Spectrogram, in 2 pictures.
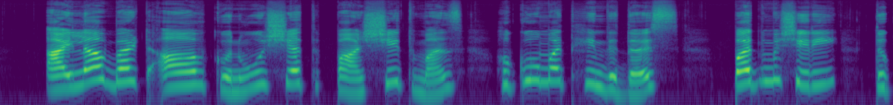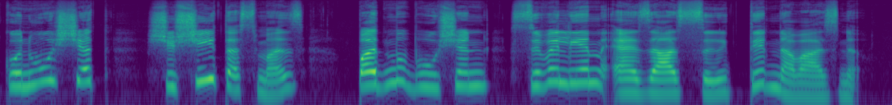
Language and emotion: Kashmiri, neutral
